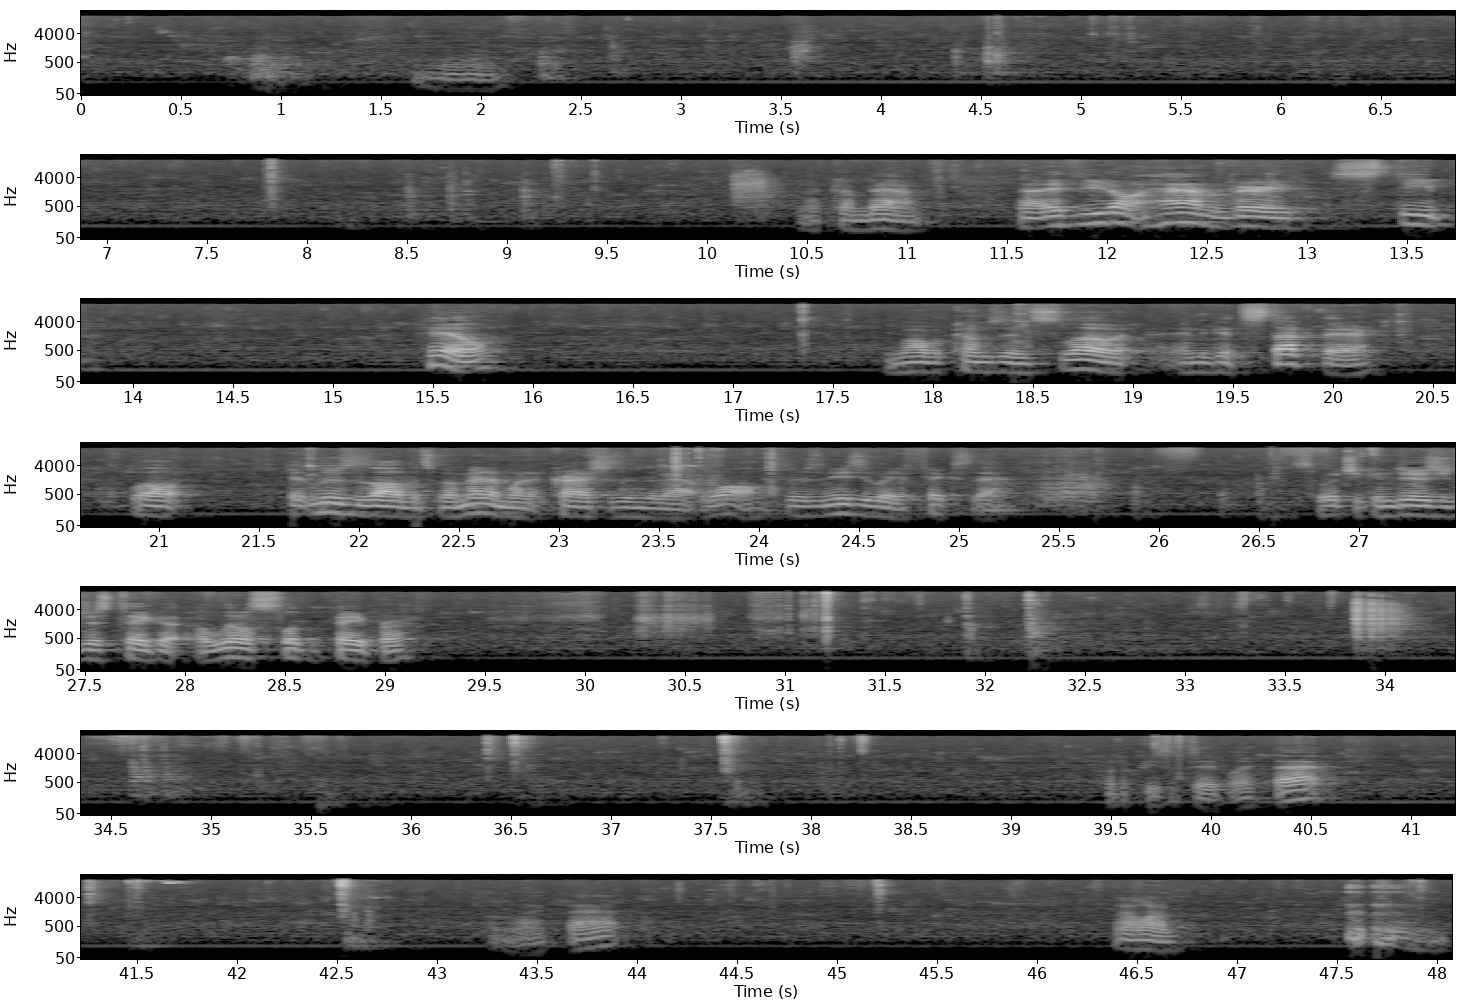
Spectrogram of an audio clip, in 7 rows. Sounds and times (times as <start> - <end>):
Speech: 10.5 - 13.8, 15.4 - 15.9, 17.8 - 20.3, 20.9 - 25.3, 26.7 - 29.2, 39.5 - 40.7, 43.2 - 44.0, 46.4 - 46.8.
